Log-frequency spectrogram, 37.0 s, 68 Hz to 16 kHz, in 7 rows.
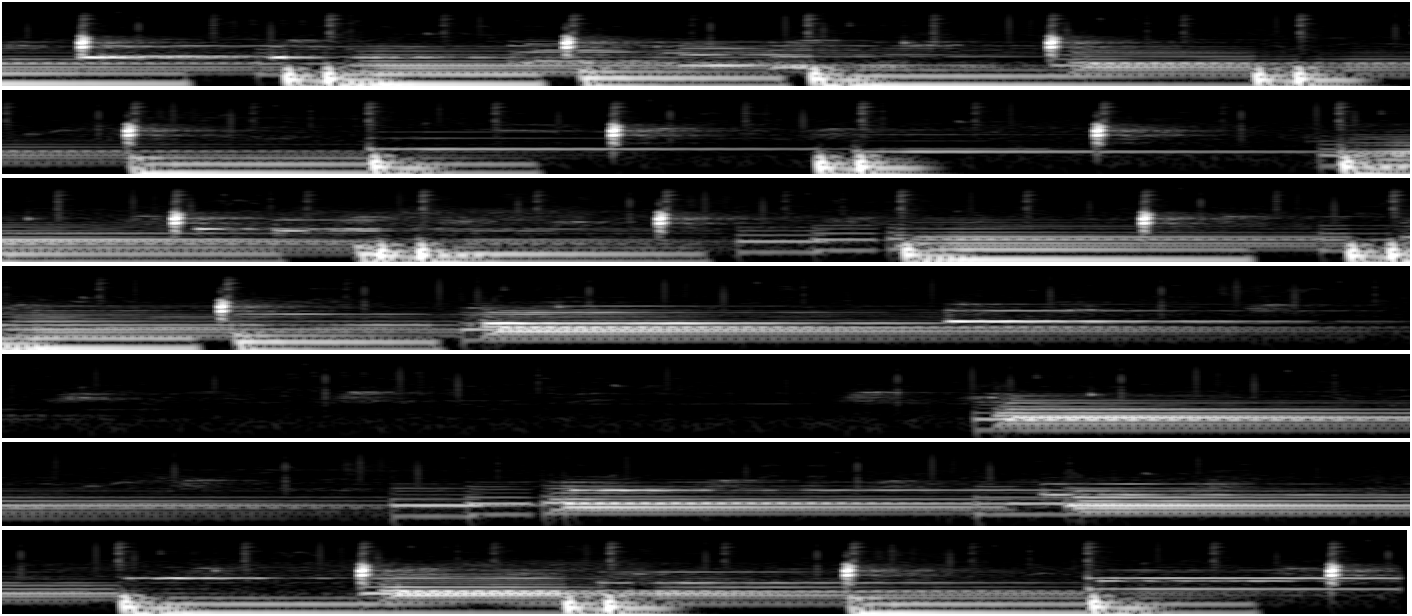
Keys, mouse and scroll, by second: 2.2 z, 3.9 double click, 5.6 g, 8.0-8.5 scroll down 1, 9.0 shift+middle click, 11.4-12.6 scroll down 3, 12.6 shift+middle click, 13.3-13.7 scroll up 1, 14.4 scroll down 1, 14.9 shift+middle click, 16.8 Tab, 18.0 middle click.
